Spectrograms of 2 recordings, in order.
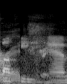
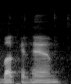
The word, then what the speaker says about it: Buckingham: I'm saying Buckingham. Yeah, that sounds good. All right, you begin to march north. Buckingham, Norwich, and Yarmouth would be the best, I think. They're Buckingham, not Buckingham.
